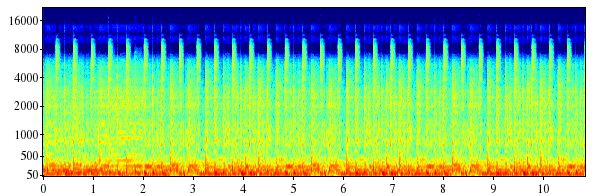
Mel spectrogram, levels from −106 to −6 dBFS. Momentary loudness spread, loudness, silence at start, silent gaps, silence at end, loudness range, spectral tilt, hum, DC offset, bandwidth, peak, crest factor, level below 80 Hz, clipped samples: 4 LU; -23 LUFS; 0 s; none; 0 s; 0 LU; -6 dB/octave; none; 0.5%; 10 kHz; -8 dBFS; 12 dB; -30 dBFS; under 0.1%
